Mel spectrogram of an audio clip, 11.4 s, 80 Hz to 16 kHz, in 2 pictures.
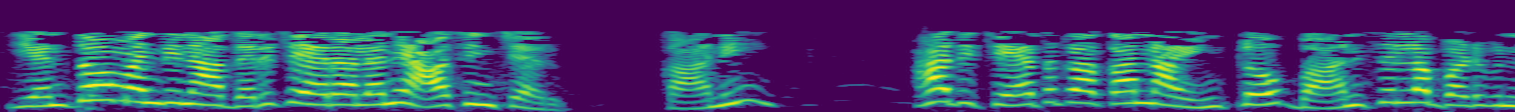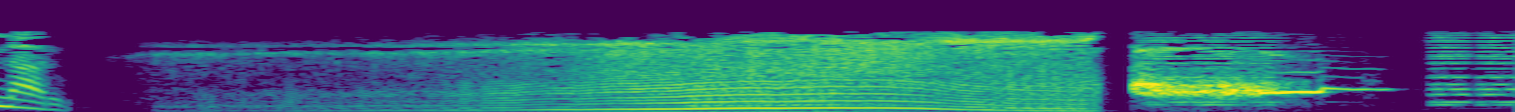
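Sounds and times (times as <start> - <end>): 
speech: 0.0 - 6.0
arriving car engine drone: 6.2 - 10.3.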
